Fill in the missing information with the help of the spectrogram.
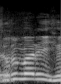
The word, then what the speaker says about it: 두루마리: 닉네임 집들이 하면 두루마지 휴 아, 두루마지 두루마지 뭐예요? 두루마리 휴지 사갈게요, 님.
